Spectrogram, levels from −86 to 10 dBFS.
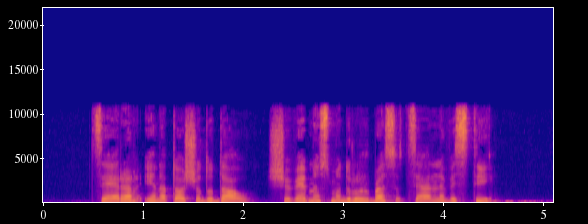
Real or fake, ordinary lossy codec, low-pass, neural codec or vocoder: fake; none; 10.8 kHz; codec, 24 kHz, 0.9 kbps, WavTokenizer, medium speech release version 2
